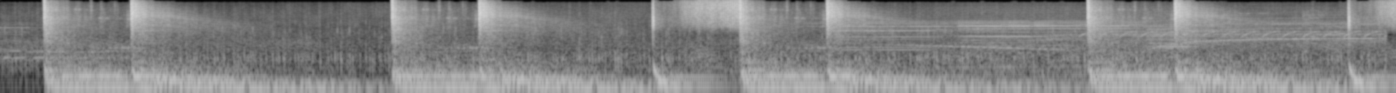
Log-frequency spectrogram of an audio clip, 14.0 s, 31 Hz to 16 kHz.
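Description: Heavy explosions from incoming enemy fire in GTA 5 boom repeatedly, four loud, close blasts with long rumbling tails and ringing tones between them.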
